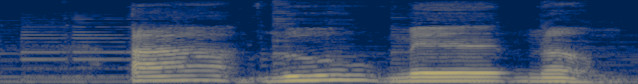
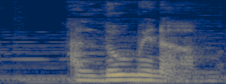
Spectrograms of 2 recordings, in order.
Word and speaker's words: aluminum: is British aluminum so this word has a different number of syllables in American version and the British version right four in the American pronunciation aluminum and five in the British pronunciation they are spelled slightly different to with the British version having an extra I aluminum aluminium wow they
